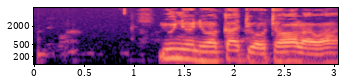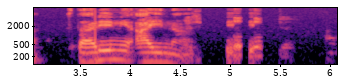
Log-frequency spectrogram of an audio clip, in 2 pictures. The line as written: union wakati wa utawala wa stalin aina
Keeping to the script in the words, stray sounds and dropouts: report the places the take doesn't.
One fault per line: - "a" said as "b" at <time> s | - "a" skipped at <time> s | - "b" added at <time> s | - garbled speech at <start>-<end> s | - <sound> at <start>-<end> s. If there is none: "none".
- laugh at 5.0-5.3 s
